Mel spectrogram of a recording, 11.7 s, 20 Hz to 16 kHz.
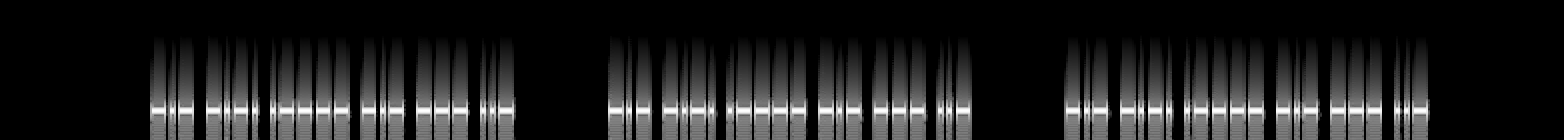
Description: Morse code, heard as a keyed tone, about 34 wpm, 700 Hz. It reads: KC1KOU KC1KOU KC1KOU
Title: USA Call Signs - 6 Characters - Repeated 3x - 35wpm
